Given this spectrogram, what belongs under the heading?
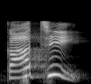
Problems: constant background noise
